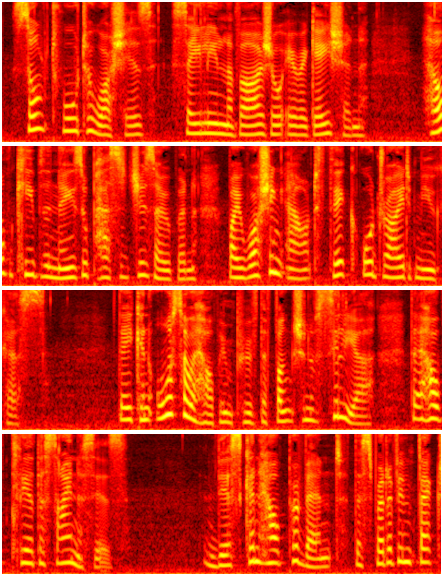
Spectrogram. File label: nasal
